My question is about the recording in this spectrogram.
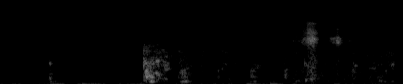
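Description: A faint cough about a second and a half in, followed around three seconds by two short hissy sounds.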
